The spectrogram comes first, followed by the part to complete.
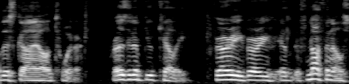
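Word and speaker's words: Bukele: bills to get started with the process president buchelli then confirmed this via twitter for the rest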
